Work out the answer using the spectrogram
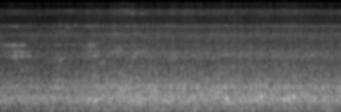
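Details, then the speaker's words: Whirlpool stacked washer test run after replacing direct-drive transmission that leaked oil from a bad seal; steady even rushing hiss of water into tub, no banging or buzzing; normal quick fill, no leaks. "Pressure builds up in here, sends pressure up through this hose to the pressure switch, which tells it how full to fill it."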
